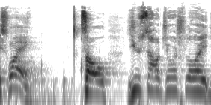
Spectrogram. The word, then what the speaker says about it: Swain: is my name that is right so say swain so you saw george floyd you see what's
